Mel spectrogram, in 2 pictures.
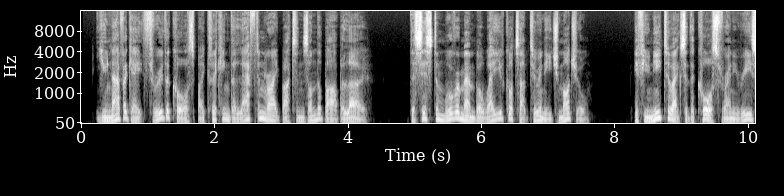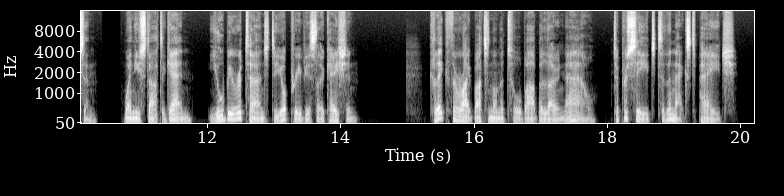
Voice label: E-Learning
